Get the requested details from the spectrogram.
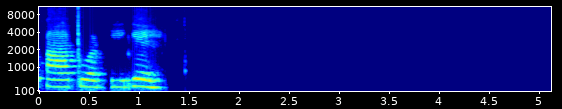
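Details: Front sounds replaced by /g/; generalized backing (cleft palate speech).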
